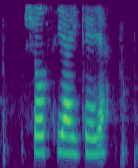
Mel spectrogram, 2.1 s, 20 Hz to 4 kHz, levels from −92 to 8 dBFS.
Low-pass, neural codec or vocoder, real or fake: 3.6 kHz; none; real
